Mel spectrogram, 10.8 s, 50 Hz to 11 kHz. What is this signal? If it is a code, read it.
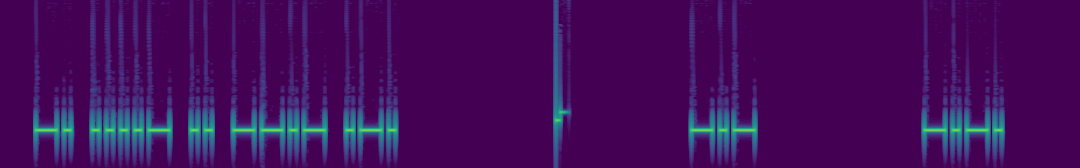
Morse code, heard as a keyed tone, about 17 wpm, spaced as for 11 wpm, 700 Hz. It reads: N4IQR KC
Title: USA Call Signs - 8x Character Spacing - 17wpm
